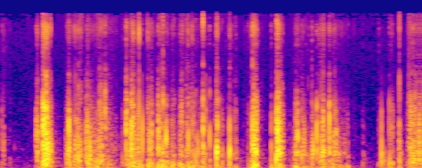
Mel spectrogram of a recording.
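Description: A hand with long yellow nails scratches and traces a carving tool across a round, flat, solid cork coaster. After a brief quiet start, a steady run of short, dry, rasping strokes follows, each a soft, muffled scrape that stops almost at once with no ring.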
